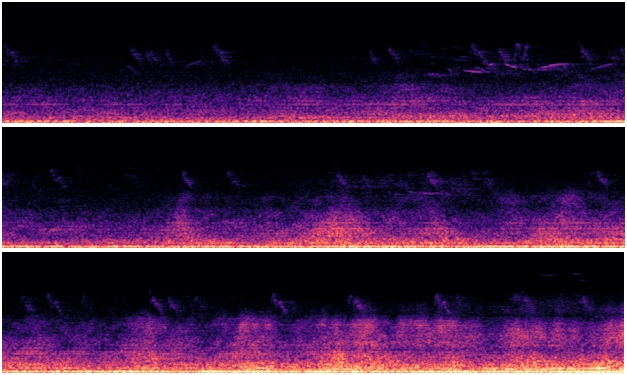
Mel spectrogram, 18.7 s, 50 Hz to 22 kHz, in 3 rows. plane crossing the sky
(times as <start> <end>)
5.2 18.6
